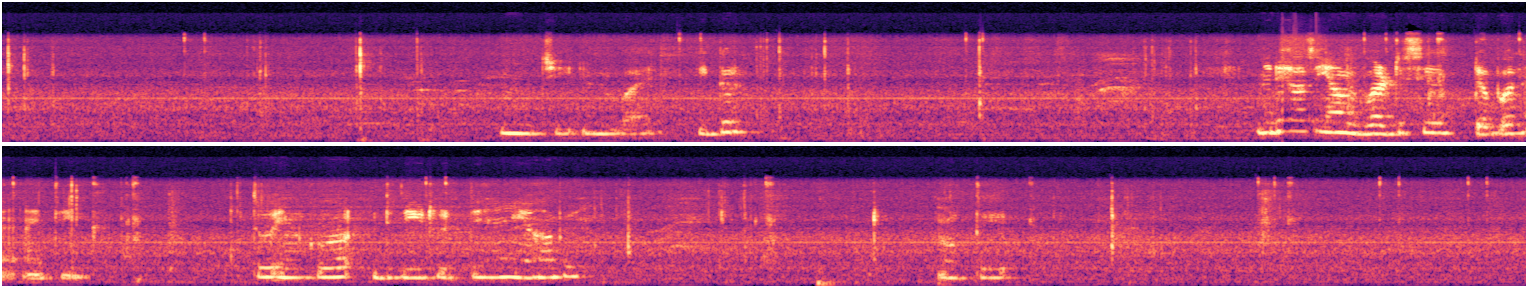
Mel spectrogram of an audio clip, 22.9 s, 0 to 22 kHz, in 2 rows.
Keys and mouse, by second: 0.1 alt+z, 2.6 g, 6.0 alt+z, 7.2 click, 8.7 alt+z, 10.2 shift+click, 11.3 shift+click, 13.1 x, 15.9 Tab, 16.8 alt+z, 17.7 KP_1, 19.8 Tab, 20.9 click, 22.4 click.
